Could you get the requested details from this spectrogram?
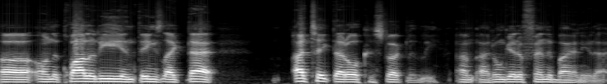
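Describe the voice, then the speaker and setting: A man with a New York accent, dark and mellow in tone, at a fairly quick pace. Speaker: watch reviewer YouTuber. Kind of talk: product review vlog. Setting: home basement room. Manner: halting, repeating words.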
